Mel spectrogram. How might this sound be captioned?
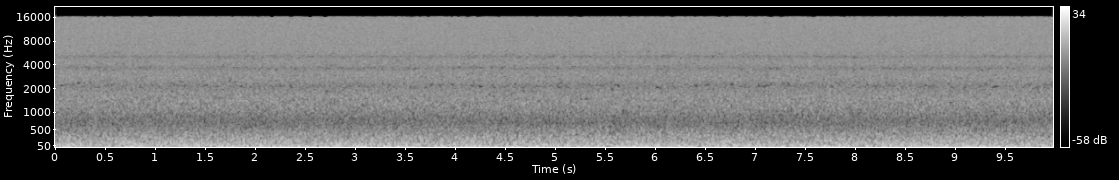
PINK NOISE-10s
(Stereo) with 500 ms delay between channels; generated pink noise via Audition.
